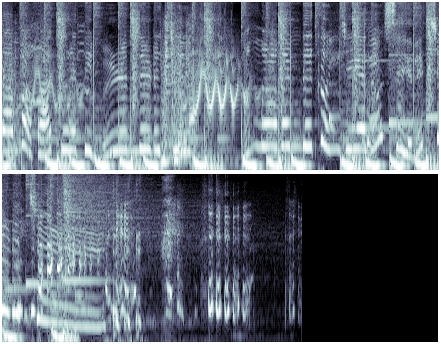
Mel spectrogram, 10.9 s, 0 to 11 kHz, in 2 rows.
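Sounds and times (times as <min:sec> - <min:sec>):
cartoon baby giggling: 0:00.3 - 0:01.2, 0:05.3 - 0:09.2.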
